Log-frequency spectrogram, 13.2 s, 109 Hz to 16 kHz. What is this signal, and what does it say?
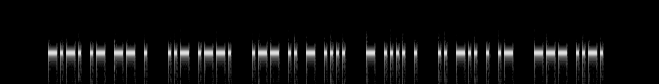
Morse code, heard as a keyed tone, about 20 wpm, 700 Hz. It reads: CAME UP WITH THE IDEA OF
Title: Sets of 6 Words - 20wpm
